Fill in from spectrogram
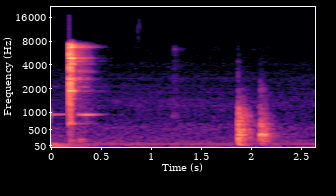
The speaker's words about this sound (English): Shall we cheers and try this sucker? Absolutely. And clink.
